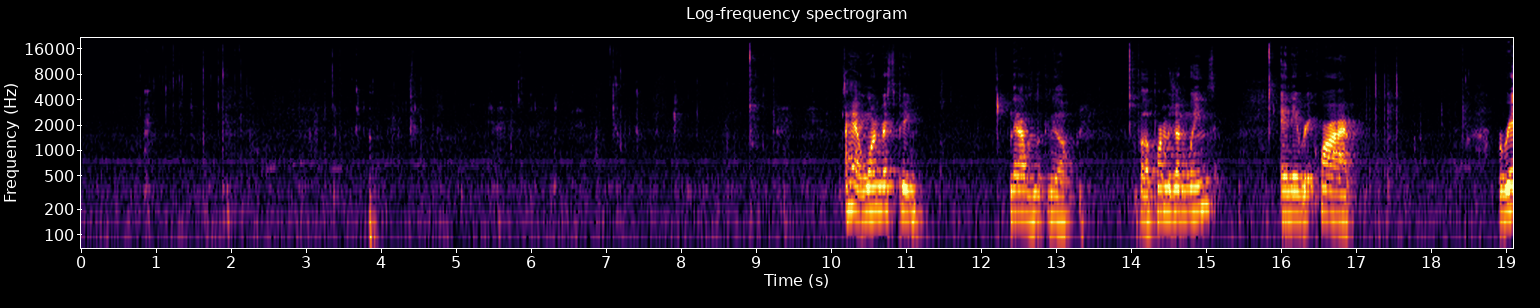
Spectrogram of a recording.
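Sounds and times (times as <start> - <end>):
person chewing: 0.6 - 10.0.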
